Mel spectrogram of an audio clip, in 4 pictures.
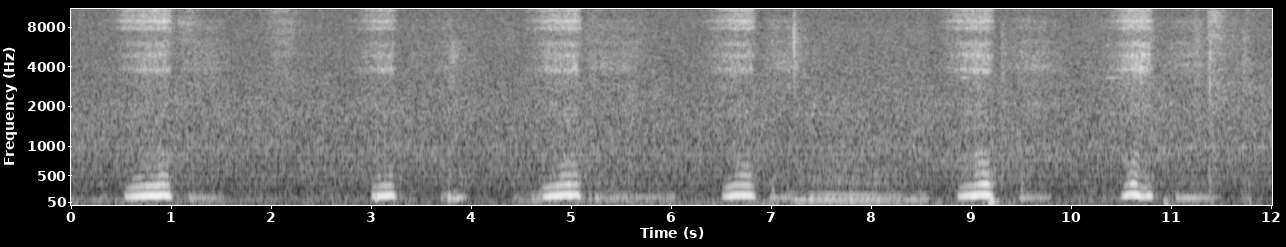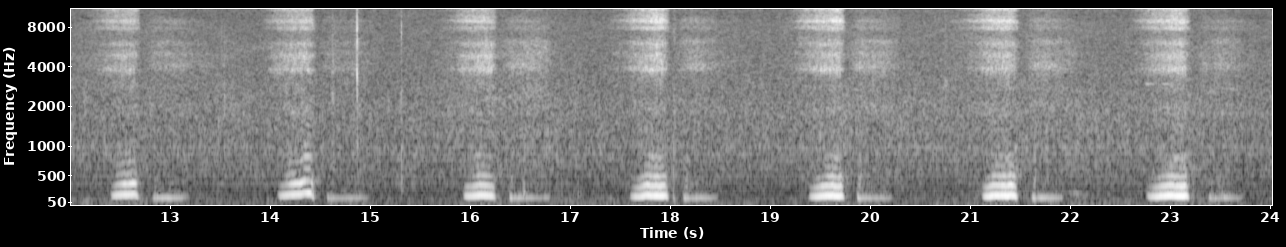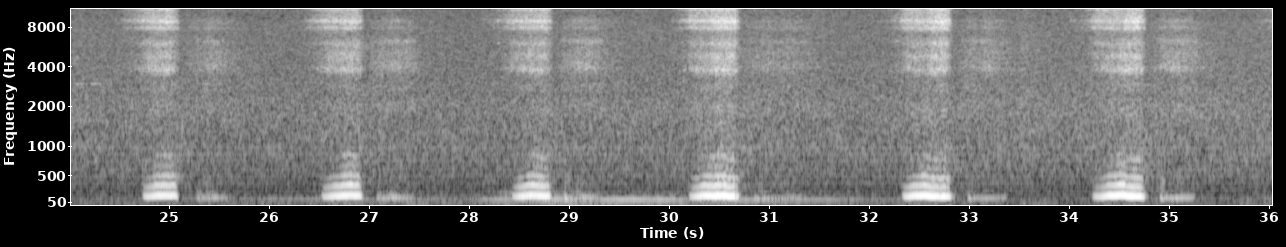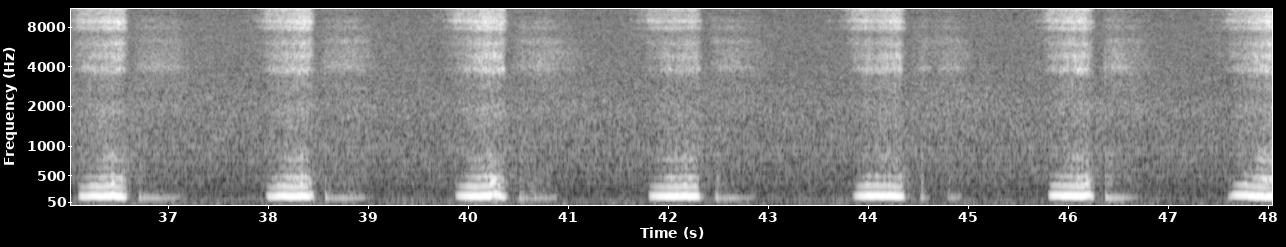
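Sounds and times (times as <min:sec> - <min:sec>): dog snoring: 0:00.4 - 0:02.2, 0:02.8 - 0:11.6, 0:12.2 - 0:13.4, 0:14.0 - 0:15.0, 0:15.8 - 0:16.9, 0:17.5 - 0:18.6, 0:19.3 - 0:20.3, 0:21.0 - 0:22.1, 0:22.7 - 0:23.8, 0:24.6 - 0:25.7, 0:26.4 - 0:27.6, 0:28.2 - 0:31.6, 0:32.2 - 0:33.4, 0:34.2 - 0:35.4, 0:36.0 - 0:37.2, 0:37.9 - 0:39.1, 0:39.8 - 0:41.1, 0:41.8 - 0:42.9, 0:43.8 - 0:45.0, 0:45.7 - 0:46.8, 0:47.6 - 0:48.0.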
